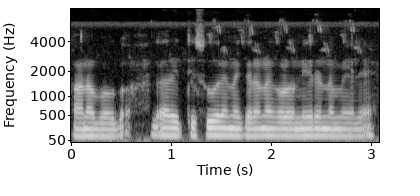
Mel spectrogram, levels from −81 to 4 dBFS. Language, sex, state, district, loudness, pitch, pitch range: Kannada, female, Karnataka, Koppal, -13 LUFS, 115 Hz, 110-115 Hz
